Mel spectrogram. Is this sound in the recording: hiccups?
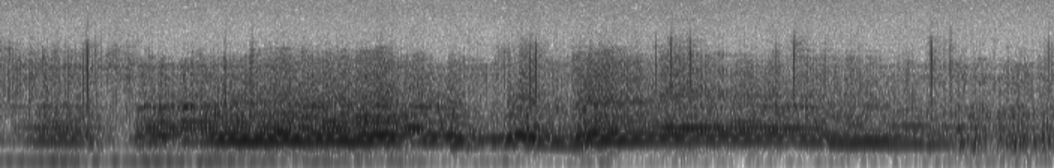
no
